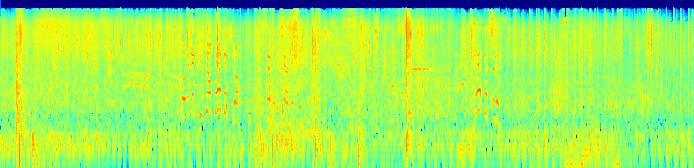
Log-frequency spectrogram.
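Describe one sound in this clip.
Gunshots and explosions crack and boom nearby in a battle.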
